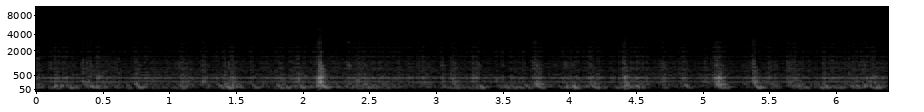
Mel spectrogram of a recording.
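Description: Audio Doppler return from the AN/TPS-25 ground surveillance radar's loudspeaker: faint, irregular crackling and clicks over a steady hum. It is the background noise of wind-moved vegetation such as branches and tall grass, not a moving target.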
